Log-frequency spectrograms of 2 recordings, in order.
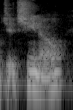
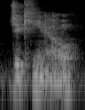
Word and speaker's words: Giacchino: And since it is, of course, composed by one of my favorite movie composers, Michael Giacchino, I think that is actually how you literally pronounce his name, I have to, of course, gush about the music.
